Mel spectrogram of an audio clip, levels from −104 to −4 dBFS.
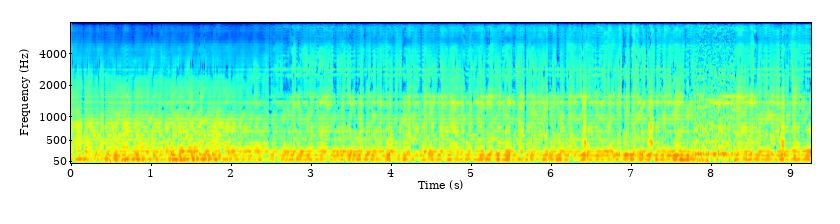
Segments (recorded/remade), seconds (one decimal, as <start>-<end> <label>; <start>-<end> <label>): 0.0-7.8 remade; 7.8-8.3 recorded; 8.3-9.3 remade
